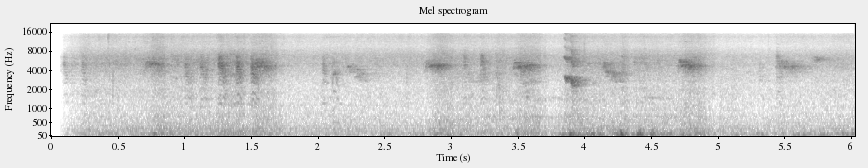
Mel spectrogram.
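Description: Bird chirping: short high notes repeated every half-second to a second, one sliding down in pitch about four seconds in, over a low rumble.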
